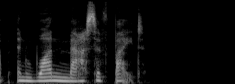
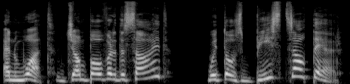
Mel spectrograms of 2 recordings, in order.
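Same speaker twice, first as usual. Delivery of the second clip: louder, higher mocking retort; sarcastic; 4 semitones higher, 4 dB louder than usual. A narrator's reading. Zahid mocking the plan to jump, sarcastic. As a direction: scoff at the idea. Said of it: "he says sarcastically".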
